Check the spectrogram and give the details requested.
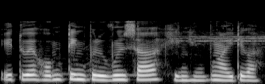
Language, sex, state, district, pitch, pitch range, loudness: Wancho, female, Arunachal Pradesh, Longding, 210 Hz, 195-220 Hz, -13 LUFS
